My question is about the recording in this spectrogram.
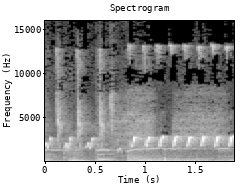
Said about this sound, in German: Hier singt eine Nachtigall vor uns und da ist tatsächlich noch eine zweite Nachtigall und ein Pirol ist zu hören.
